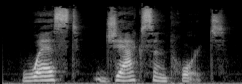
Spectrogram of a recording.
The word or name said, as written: west jacksonport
